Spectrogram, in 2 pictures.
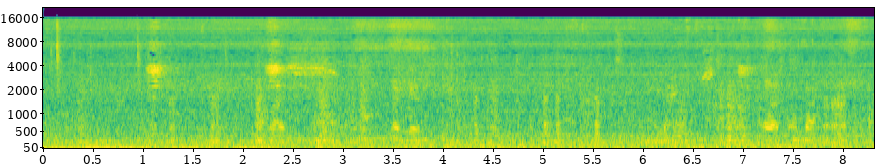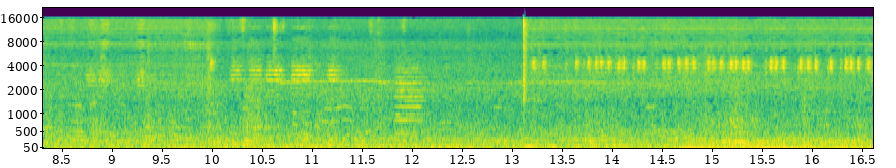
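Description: Interior noise of a moving intercity bus heard from the driver's cab: a steady low engine and road rumble, with scattered clicks and rattles and a few brief high-pitched tones.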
